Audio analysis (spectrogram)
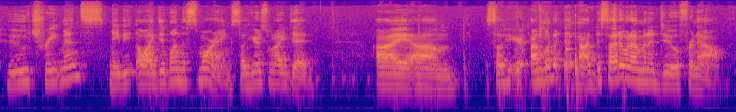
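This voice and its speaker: A woman with a raspy, deeper voice chatting casually at home as she demonstrates a device, rambling enthusiastically with many fillers and restarts. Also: a little mellow.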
